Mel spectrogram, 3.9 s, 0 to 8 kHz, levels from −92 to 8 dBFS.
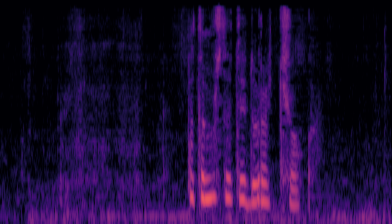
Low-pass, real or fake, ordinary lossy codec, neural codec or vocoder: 7.2 kHz; fake; MP3, 32 kbps; vocoder, 44.1 kHz, 128 mel bands, Pupu-Vocoder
